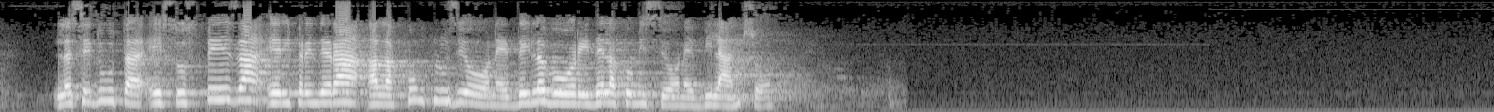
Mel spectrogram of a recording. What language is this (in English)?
Italian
